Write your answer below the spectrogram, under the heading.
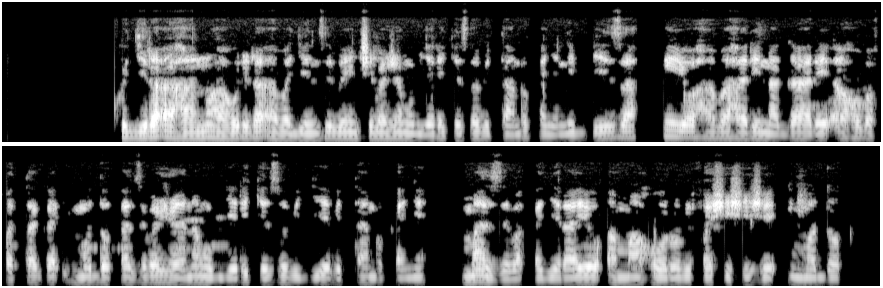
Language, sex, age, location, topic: Kinyarwanda, male, 50+, Musanze, government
